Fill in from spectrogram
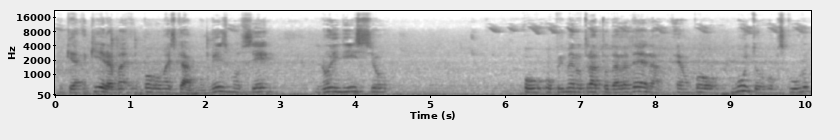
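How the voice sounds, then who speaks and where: A man who is a local resident speaks haltingly in a documentary interview, searching for his words. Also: on the high side, fairly even intonation, over loud music. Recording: echoey, noisy outdoor recording.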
